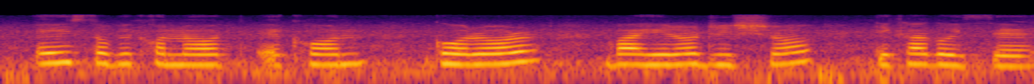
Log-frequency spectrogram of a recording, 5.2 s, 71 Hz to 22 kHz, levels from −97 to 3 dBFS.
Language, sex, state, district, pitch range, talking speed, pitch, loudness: Assamese, female, Assam, Kamrup Metropolitan, 270-290 Hz, 95 wpm, 275 Hz, -16 LUFS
